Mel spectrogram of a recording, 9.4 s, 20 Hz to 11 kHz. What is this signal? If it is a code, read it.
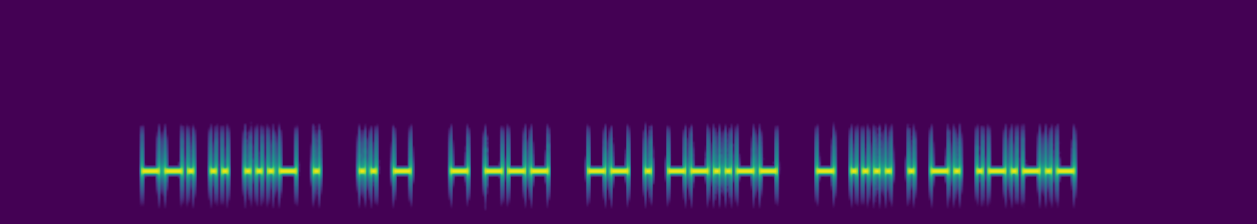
Morse code, heard as a keyed tone, about 28 wpm, 700 Hz. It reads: GIVE IT TO ME, THEN.
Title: Sentences from Top 200 Words 28wpm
